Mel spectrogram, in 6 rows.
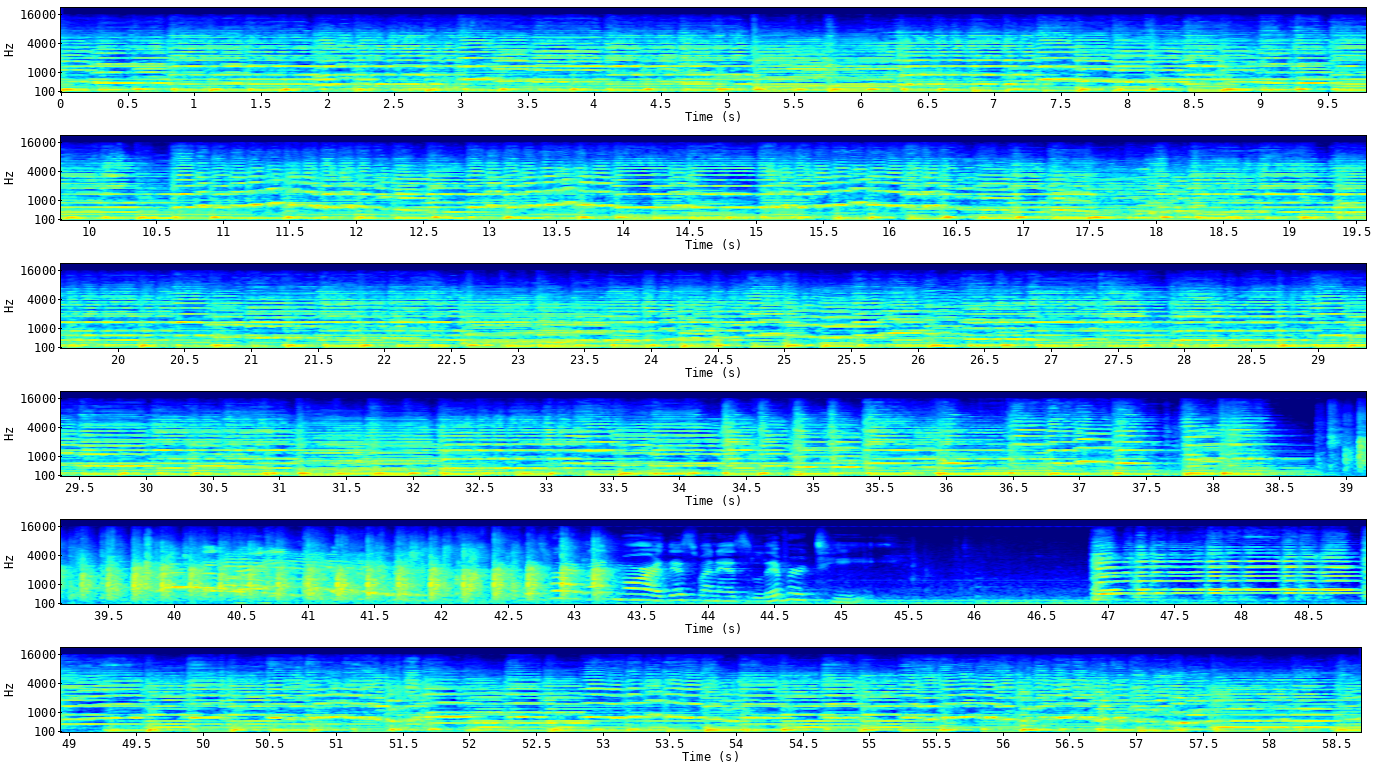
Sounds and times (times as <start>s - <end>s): Pizzicato: 16.1s - 38.4s.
